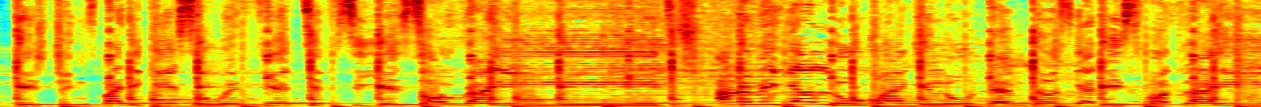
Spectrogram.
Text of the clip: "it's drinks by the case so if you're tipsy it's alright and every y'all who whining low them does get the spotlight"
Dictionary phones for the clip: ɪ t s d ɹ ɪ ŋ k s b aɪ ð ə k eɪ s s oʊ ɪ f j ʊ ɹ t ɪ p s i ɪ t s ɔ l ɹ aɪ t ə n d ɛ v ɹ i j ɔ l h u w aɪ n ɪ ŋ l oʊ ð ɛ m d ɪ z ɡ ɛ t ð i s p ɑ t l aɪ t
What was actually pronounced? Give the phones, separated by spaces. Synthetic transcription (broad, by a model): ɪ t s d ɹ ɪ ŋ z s b aɪ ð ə k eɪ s s oʊ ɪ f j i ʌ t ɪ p s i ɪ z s ɔ l ɹ aɪ t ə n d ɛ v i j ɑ l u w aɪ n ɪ l oʊ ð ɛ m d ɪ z ɡ ɛ t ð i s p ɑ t l aɪ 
